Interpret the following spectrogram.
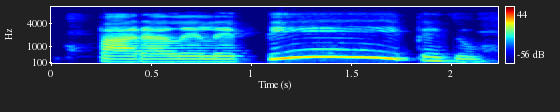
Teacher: a penúltima é o pé também não é a sílaba forte qual que é a sílaba forte é a anti penúltima é o pi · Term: proparoxítona, antepenúltima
